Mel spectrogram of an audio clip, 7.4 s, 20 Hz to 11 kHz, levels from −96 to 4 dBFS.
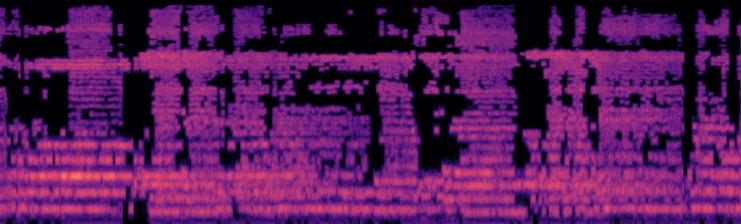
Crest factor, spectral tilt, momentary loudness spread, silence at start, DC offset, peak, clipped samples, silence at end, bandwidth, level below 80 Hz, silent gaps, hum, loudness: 16 dB; -1.5 dB/octave; 7 LU; 0 s; under 0.1%; -18 dBFS; under 0.1%; 0 s; 10.5 kHz; -78 dBFS; none; none; -33 LUFS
